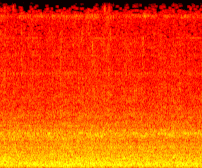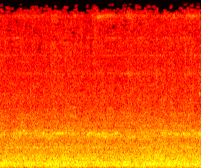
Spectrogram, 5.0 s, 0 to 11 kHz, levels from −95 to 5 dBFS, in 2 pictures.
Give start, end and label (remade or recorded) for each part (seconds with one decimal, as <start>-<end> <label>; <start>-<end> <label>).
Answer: 0.0-5.0 recorded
